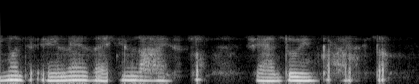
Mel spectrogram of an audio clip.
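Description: From start to finish the speech runs through the GSM full-rate codec, which models the vocal tract as a filter and drives it with a coarse, regularly spaced pulse excitation, holding only every third excitation sample at a rate that fits the 13 kbps full-rate mode. The line is confined to about 150 Hz to 3.6 kHz, so the top and bottom are gone, and the codec's damage is plainly audible as a buzzy, gravelly roughness over everything.

From 1.78 to 1.89 s there are lost GSM frames. For about 100 ms, which fits five dropped 20 ms frames, the decoder had no valid data and kept reusing the parameters from the last good frame. Instead of a gap, that stretch comes out as a held, rough, metallic ring before normal decoding resumes.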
